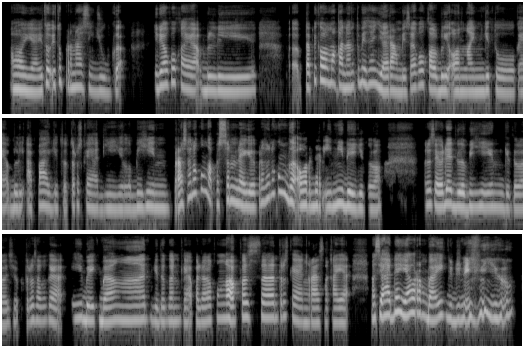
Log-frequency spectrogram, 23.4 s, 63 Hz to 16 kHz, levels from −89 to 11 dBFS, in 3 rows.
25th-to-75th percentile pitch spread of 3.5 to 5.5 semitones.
Yes: average, 3.8 semitones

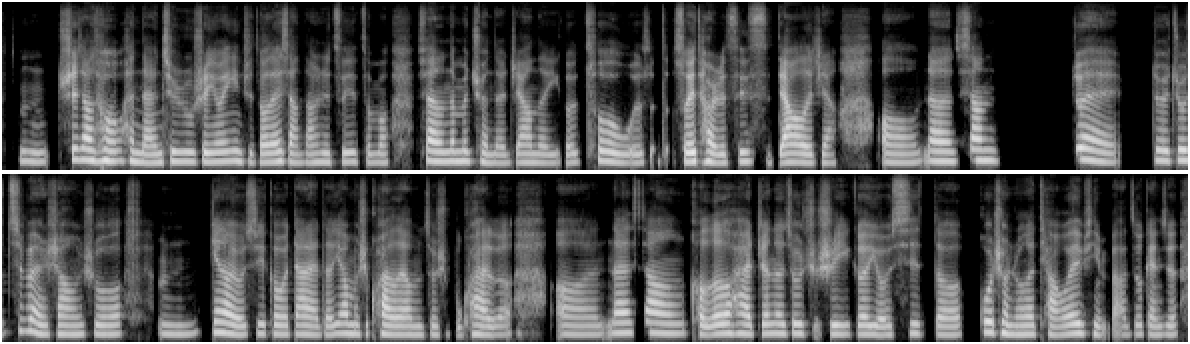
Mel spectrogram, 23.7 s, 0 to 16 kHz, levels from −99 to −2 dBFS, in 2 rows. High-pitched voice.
Yes: high, 195 Hz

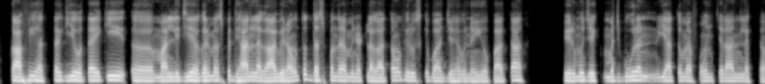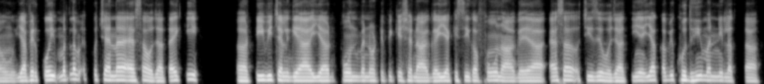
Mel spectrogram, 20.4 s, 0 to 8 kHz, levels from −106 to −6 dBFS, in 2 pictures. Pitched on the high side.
No: low, 135 Hz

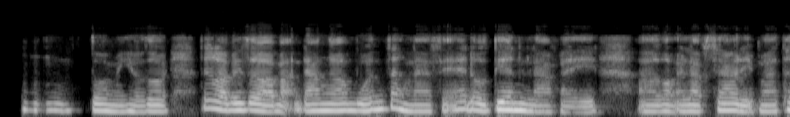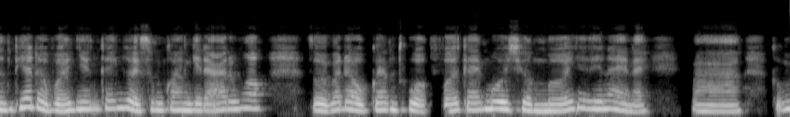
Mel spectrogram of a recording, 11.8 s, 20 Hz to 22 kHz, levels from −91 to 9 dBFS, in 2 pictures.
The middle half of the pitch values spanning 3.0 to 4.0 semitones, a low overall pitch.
No: average, 3.5 semitones; high, 195 Hz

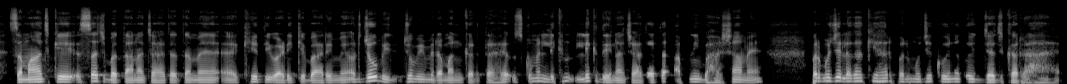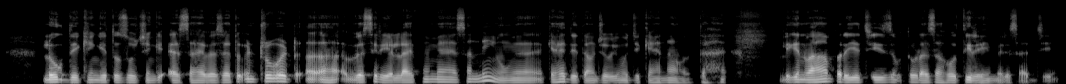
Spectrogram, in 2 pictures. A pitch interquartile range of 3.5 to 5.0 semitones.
Yes: average, 4.0 semitones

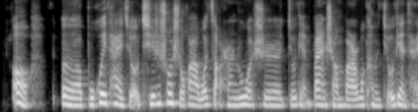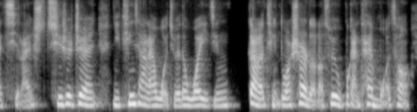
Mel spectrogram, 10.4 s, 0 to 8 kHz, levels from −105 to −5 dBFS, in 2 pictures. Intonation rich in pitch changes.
No: average, 2.7 semitones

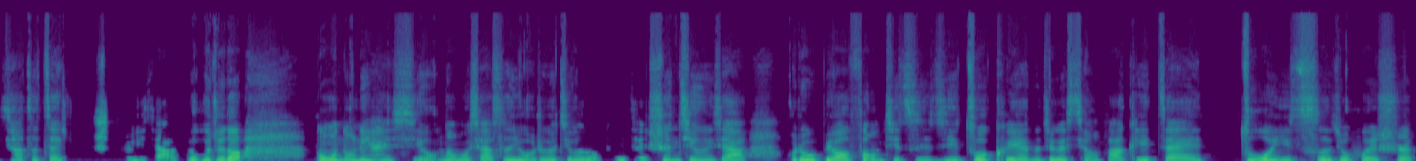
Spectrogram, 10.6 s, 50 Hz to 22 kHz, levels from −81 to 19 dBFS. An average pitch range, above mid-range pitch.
No: narrow, 2.2 semitones; high, 210 Hz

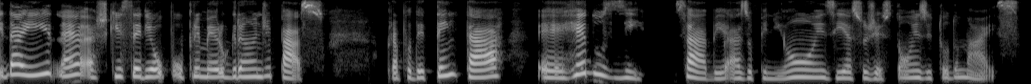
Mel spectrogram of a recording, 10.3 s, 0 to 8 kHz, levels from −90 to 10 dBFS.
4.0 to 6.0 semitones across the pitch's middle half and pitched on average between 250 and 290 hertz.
Yes: average, 4.3 semitones; very high, 255 Hz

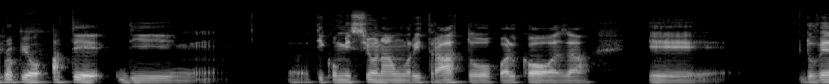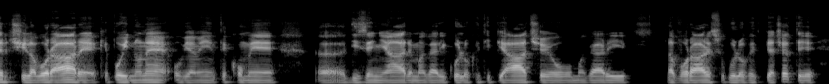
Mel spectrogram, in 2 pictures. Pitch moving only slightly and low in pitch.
Yes: narrow, 1.5 semitones; very low, 95 Hz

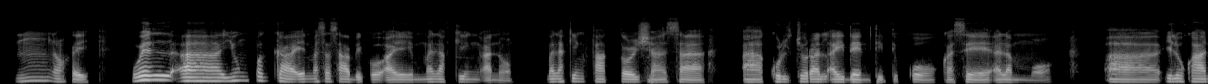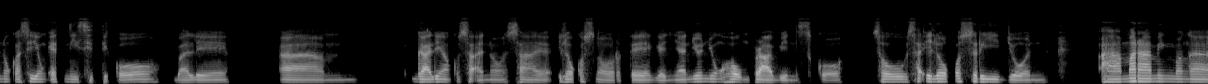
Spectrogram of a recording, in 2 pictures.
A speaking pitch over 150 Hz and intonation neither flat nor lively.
No: low, 115 Hz; average, 3.4 semitones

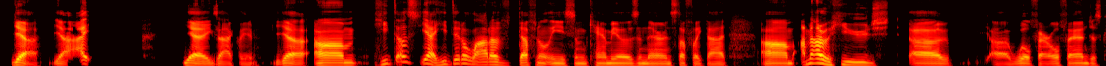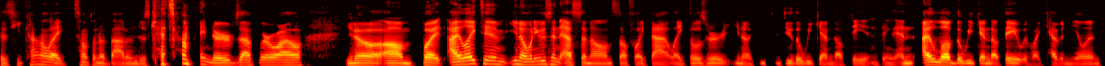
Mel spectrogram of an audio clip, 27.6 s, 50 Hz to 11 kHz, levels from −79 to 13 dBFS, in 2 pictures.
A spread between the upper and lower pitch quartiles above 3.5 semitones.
Yes: average, 4.7 semitones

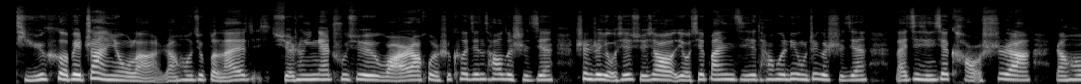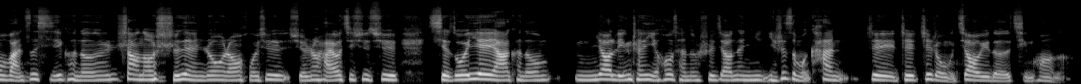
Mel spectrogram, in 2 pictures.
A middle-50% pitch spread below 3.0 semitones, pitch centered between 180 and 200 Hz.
No: narrow, 2.5 semitones; high, 210 Hz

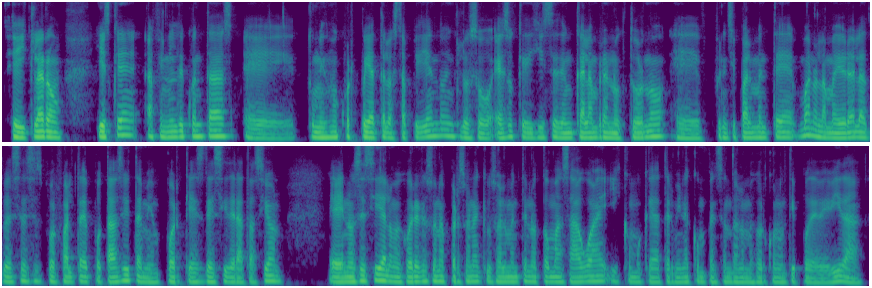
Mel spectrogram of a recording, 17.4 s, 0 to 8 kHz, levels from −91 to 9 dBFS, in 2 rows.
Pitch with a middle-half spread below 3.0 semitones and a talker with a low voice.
Yes: narrow, 2.6 semitones; low, 105 Hz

